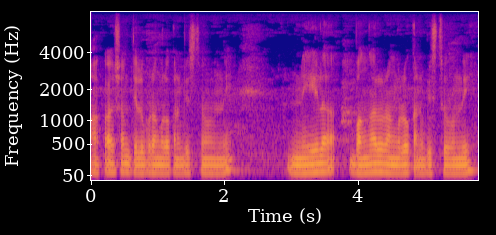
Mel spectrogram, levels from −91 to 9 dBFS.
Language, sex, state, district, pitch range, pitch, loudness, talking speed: Telugu, male, Telangana, Hyderabad, 90-95 Hz, 90 Hz, -19 LUFS, 95 wpm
